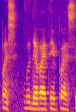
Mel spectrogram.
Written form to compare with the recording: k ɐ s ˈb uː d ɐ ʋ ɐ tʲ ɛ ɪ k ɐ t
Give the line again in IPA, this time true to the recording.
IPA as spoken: p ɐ s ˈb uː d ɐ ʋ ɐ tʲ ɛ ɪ p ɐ s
